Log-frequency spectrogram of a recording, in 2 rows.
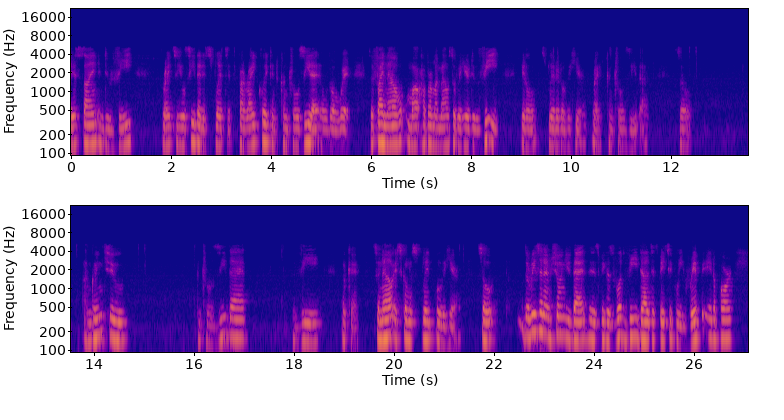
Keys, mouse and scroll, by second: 0.7 v, 3.2-5.1 right drag, 4.2 ctrl+z, 5.2 ctrl+z, 8.1 v, 9.7-11.4 drag, 10.7 ctrl+z, 12.3-14.1 right drag, 13.6 v, 14.9-16.7 right drag, 16.1 ctrl+z, 16.9 ctrl+z, 17.7 v, 21.3-23.1 drag, 23.4 ctrl+z.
